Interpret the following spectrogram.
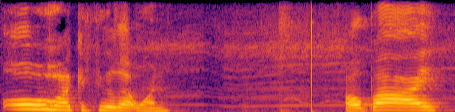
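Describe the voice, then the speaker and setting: A woman's voice: a little high, lively intonation, slow, slight background noise. A woman YouTuber giving playful, chatty let's-play commentary and talking back to the game.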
